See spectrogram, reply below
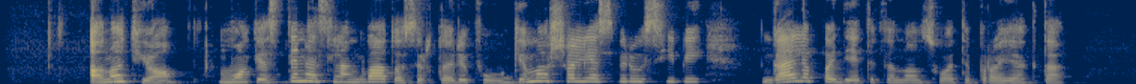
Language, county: Lithuanian, Šiauliai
